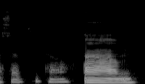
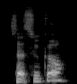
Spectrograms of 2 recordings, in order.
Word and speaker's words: Setsuko: Setsuko? That's all perfectly correct. Okay. But they never pronounce the su.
